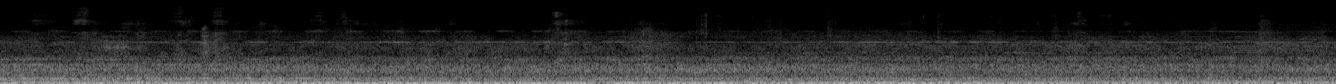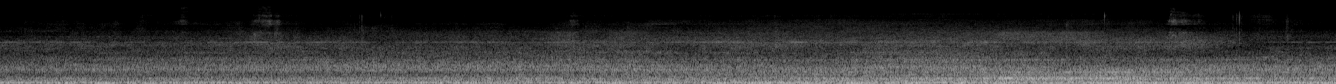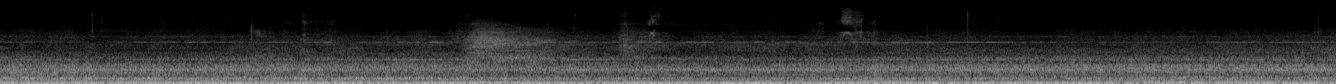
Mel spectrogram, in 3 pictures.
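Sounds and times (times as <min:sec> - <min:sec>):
faint high whine: 0:00.0 - 0:40.0
train low drone: 0:00.0 - 0:40.0.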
